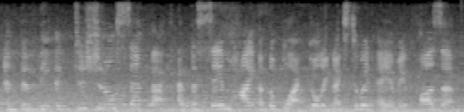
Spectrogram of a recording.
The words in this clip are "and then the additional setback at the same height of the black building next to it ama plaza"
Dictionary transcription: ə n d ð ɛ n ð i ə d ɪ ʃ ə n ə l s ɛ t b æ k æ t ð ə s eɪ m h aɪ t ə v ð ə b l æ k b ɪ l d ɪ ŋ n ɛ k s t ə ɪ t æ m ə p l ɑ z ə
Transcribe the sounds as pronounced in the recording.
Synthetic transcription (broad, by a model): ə n ð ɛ n ð i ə d ɪ ʃ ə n l s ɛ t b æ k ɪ t ð ə s eɪ m h aɪ t ə v ð ə b l æ k b ɪ l d ɪ ŋ n ɛ k s t ə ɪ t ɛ m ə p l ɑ z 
